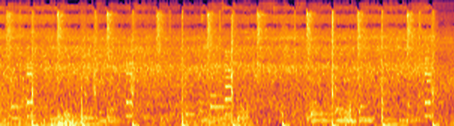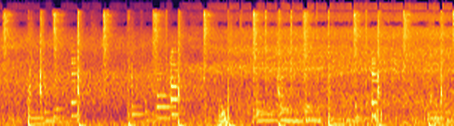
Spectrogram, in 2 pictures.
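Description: Ocean surf washing onto a beach, a steady rushing roar with wind buffeting the microphone, punctuated by repeated sharp low thumps or bumps throughout.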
